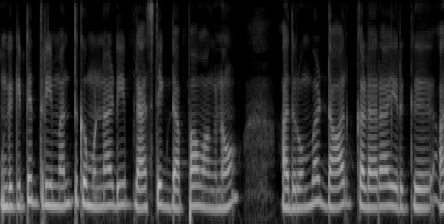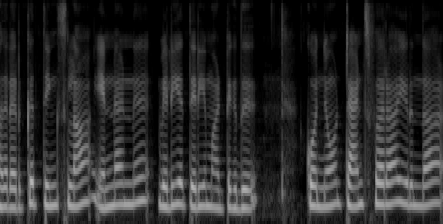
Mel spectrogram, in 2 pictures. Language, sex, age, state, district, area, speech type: Tamil, female, 18-30, Tamil Nadu, Viluppuram, urban, spontaneous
